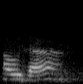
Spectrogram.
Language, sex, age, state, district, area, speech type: Kannada, female, 45-60, Karnataka, Tumkur, rural, conversation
